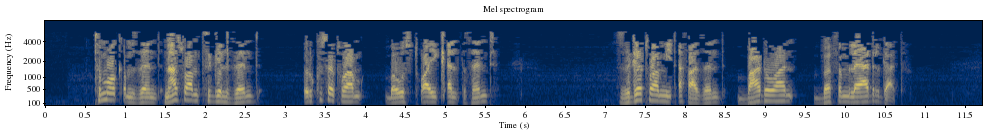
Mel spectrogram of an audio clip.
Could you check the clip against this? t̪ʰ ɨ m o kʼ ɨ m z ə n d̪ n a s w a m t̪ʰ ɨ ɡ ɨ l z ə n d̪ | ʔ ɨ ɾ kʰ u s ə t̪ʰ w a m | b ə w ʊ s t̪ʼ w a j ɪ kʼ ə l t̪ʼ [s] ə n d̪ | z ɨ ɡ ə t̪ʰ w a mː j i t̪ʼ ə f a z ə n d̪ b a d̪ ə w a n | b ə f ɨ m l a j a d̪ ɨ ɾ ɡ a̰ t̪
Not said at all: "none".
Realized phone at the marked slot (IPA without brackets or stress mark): z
